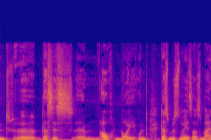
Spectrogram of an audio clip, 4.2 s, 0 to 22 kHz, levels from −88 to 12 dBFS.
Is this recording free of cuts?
no; 1 cut; at 2.0 s

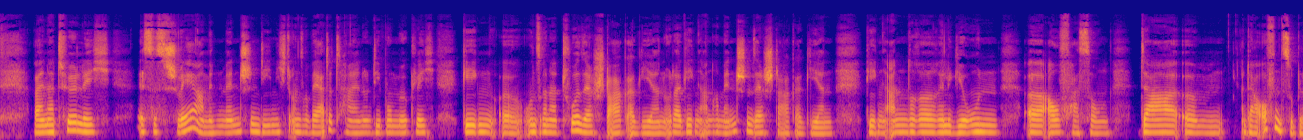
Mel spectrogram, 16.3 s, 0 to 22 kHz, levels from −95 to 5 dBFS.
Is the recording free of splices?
yes; 0 cuts

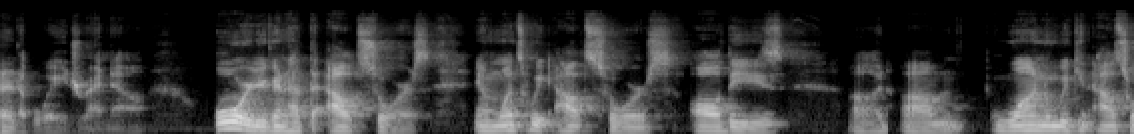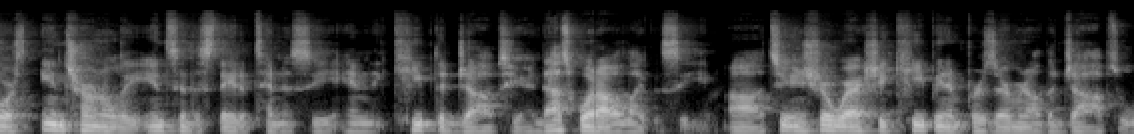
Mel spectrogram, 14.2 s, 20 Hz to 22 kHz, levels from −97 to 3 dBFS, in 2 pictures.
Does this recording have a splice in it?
yes; 2 cuts; at 5.5 s, 11.6 s

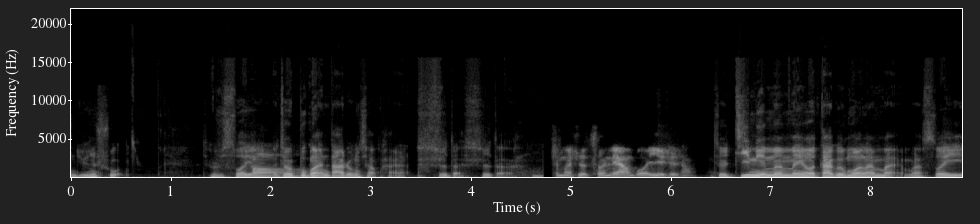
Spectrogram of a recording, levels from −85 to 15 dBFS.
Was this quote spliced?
yes; 2 cuts; at 3.5 s, 4.8 s

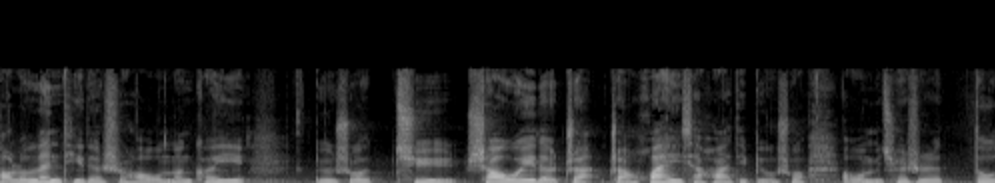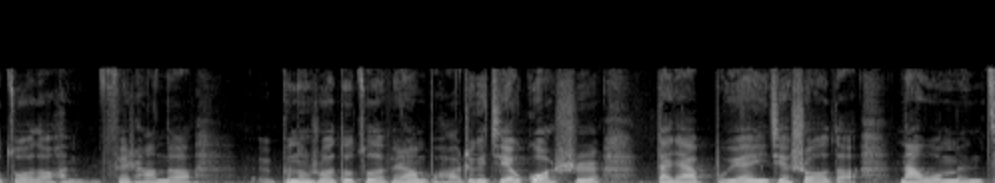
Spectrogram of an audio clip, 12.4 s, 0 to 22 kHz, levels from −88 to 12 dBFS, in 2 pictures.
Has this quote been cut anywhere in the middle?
yes; 1 cut; at 5.3 s

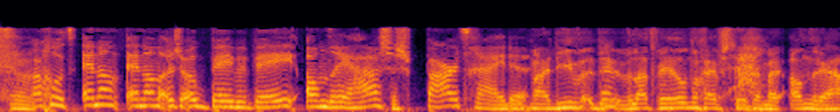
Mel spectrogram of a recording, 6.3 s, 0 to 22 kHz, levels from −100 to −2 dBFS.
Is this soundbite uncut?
yes; 0 cuts

